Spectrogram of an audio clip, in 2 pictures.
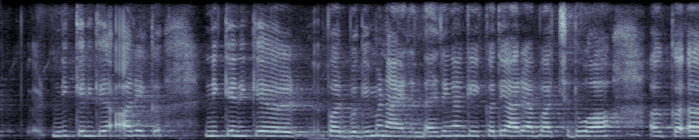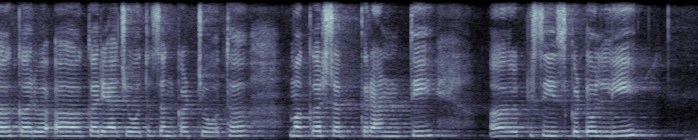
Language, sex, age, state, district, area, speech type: Dogri, female, 18-30, Jammu and Kashmir, Kathua, rural, spontaneous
